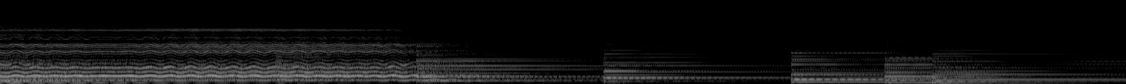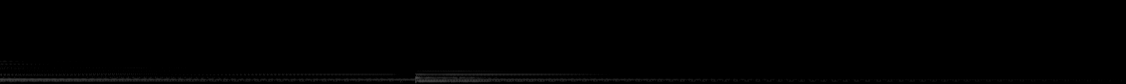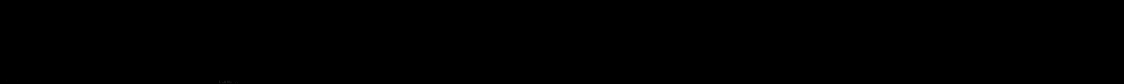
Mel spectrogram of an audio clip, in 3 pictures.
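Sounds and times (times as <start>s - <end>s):
tenor singing a ballad with reverb: 0.0s - 5.0s
piano: 0.0s - 23.5s.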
